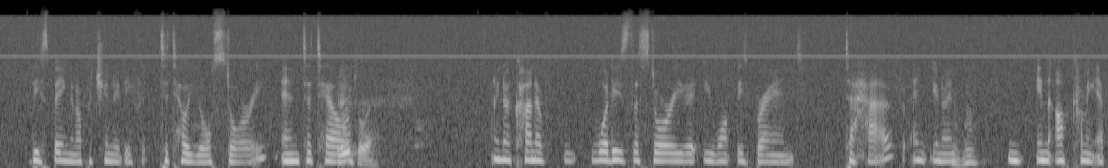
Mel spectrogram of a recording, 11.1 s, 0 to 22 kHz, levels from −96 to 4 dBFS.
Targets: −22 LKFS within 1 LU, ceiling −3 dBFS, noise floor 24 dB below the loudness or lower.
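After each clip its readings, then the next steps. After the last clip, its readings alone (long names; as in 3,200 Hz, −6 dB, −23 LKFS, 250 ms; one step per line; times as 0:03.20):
interfering tone 5,500 Hz; level of the tone −41 dBFS; background noise floor −39 dBFS; target noise floor −51 dBFS; integrated loudness −27.0 LKFS; sample peak −9.5 dBFS; target loudness −22.0 LKFS
→ notch filter 5,500 Hz, Q 30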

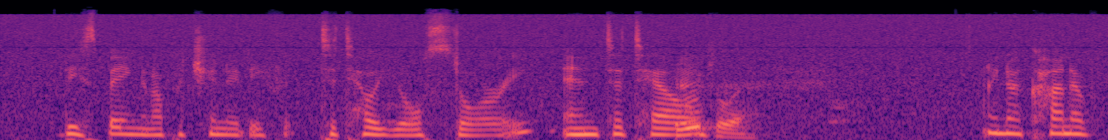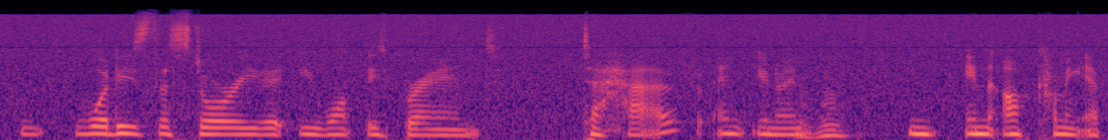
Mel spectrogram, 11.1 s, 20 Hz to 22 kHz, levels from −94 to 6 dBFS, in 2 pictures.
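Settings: interfering tone none found; background noise floor −41 dBFS; target noise floor −51 dBFS
→ broadband denoise 10 dB, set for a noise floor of −41 dBFS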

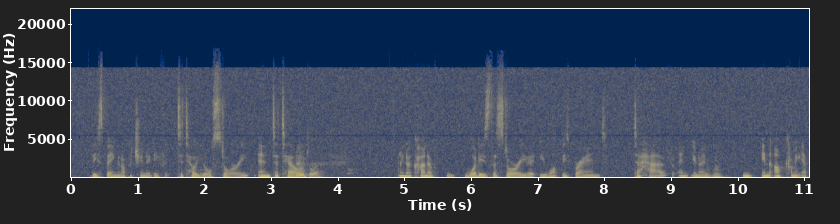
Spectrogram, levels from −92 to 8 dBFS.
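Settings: background noise floor −47 dBFS; target noise floor −51 dBFS
→ broadband denoise 6 dB, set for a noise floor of −47 dBFS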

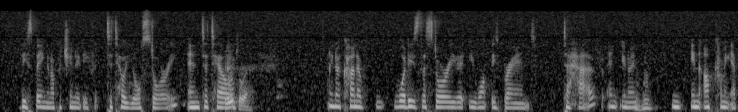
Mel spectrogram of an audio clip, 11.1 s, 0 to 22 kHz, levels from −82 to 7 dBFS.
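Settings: background noise floor −51 dBFS; target noise floor −52 dBFS
→ broadband denoise 6 dB, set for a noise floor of −51 dBFS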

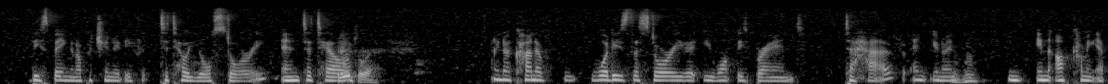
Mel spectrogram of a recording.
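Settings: background noise floor −55 dBFS; integrated loudness −27.5 LKFS; sample peak −9.5 dBFS; target loudness −22.0 LKFS
→ level +5.5 dB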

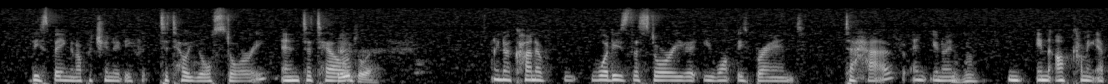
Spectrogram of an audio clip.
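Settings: integrated loudness −22.0 LKFS; sample peak −4.0 dBFS; background noise floor −49 dBFS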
